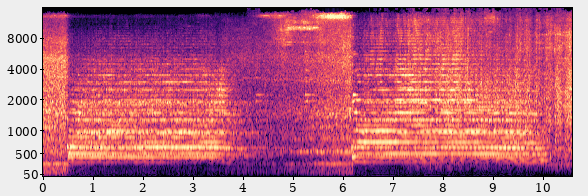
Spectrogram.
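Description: CSX freight locomotive's air horn sounding two long, chord-like blasts as the train approaches: the first from about half a second in to almost four seconds, the second from about six seconds to ten. The locomotives rumble past near the end.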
